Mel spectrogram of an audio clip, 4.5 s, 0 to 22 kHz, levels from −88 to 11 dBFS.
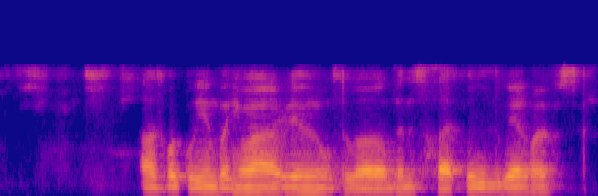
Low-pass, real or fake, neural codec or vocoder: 5.4 kHz; fake; codec, 16 kHz, 0.5 kbps, FunCodec, trained on Chinese and English, 25 frames a second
